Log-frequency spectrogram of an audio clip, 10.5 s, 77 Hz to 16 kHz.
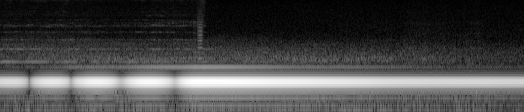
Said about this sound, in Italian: Diciamo che il suono delle campane di cristallo è un suono multidirezionale. Sì, se avete sentito, sente, rotea, gira, sì, ed è in grado di espandersi fino a 1 chilometro di distanza. Dunque, per chi è in sala, è molto penetrante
